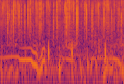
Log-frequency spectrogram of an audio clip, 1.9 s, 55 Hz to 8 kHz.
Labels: {"label": "biophony, cascading saw", "recorder": "SoundTrap 600 or HydroMoth"}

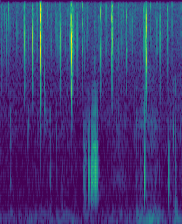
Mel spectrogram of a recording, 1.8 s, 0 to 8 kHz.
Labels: {"label": "biophony, knock croak", "recorder": "SoundTrap 300"}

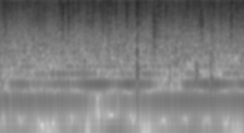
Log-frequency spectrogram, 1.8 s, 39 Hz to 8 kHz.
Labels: {"label": "biophony, midshipman", "recorder": "SoundTrap 500"}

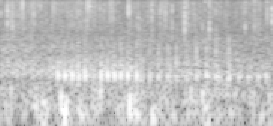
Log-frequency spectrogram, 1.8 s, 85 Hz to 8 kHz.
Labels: {"label": "biophony, rattle response", "recorder": "SoundTrap 500"}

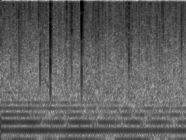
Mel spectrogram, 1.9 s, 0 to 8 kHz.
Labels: {"label": "biophony, midshipman", "recorder": "SoundTrap 500"}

